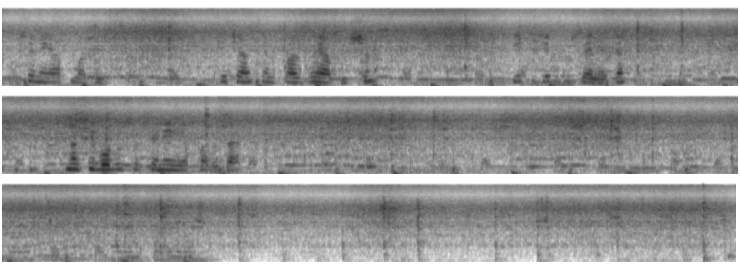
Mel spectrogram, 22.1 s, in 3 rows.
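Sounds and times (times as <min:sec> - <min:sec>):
food sizzling in oil: 0:00.0 - 0:22.0
metal spoon scraping a pot: 0:11.0 - 0:12.4.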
